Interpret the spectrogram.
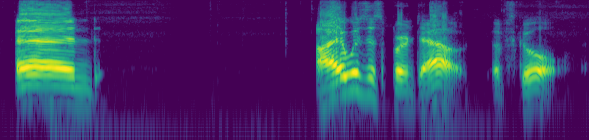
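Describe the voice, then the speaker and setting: A man with a Californian accent. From California (Monterey, NorCal). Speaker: wrestling journalist, podcast guest. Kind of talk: casual interview chat. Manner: halting, with frequent repetitions.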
